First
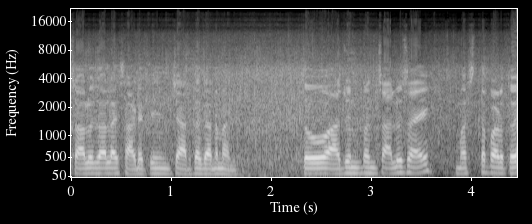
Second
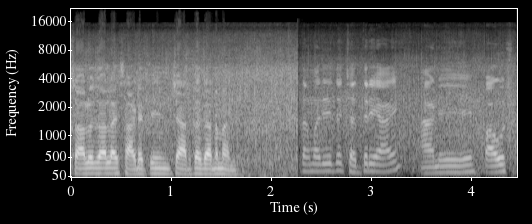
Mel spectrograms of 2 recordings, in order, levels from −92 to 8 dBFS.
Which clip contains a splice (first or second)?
second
